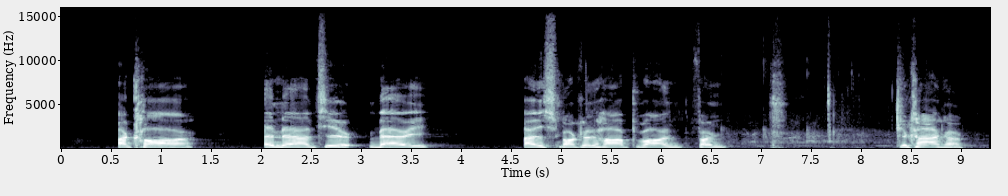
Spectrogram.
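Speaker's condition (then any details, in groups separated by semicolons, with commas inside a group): Down syndrome; congenital, two holes in heart, open heart surgery under 5 months, four major ear surgeries, small ear canals; about 20 years old, poor balance, slow reaction time, cannot eat or drink while riding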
